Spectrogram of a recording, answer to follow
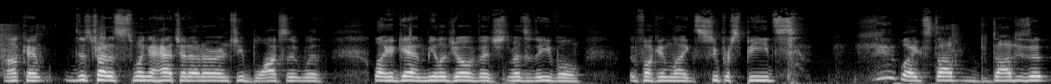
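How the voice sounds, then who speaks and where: A man with a high voice hosts a casual comedic reading. He riffs sarcastically and swears freely, in an animated way. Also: moderate pace. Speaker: host reading fan fiction aloud. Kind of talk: casual comedic chat and riffing.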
